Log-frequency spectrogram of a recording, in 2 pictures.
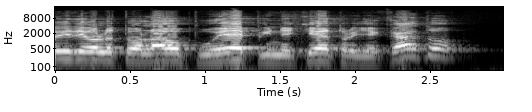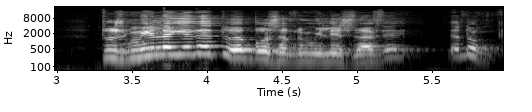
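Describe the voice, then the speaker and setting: In this testimony sermon, a man from Greece preaches and shares testimony stories. He tells them in a lively, animated way, his voice swinging widely in both pitch and volume, from loud to soft.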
